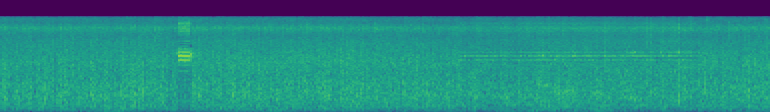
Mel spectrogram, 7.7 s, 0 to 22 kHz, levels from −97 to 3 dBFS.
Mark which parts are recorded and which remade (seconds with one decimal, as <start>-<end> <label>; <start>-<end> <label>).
0.0-4.6 recorded; 4.6-7.0 remade; 7.0-7.7 recorded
